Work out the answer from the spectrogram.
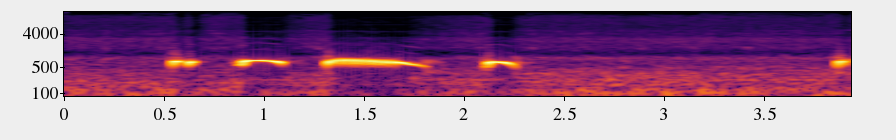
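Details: Spotted dove (tekukur) in a stammering call style: a quick double note, a short coo, a long rough coo sliding downward, then a brief closing note, with faint low rumble behind.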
